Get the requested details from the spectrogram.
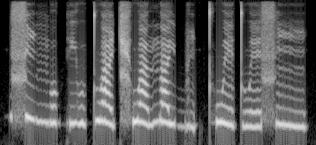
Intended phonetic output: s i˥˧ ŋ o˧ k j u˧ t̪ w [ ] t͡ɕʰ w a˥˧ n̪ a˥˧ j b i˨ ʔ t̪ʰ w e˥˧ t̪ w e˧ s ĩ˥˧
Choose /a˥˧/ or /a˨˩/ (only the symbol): a˥˧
